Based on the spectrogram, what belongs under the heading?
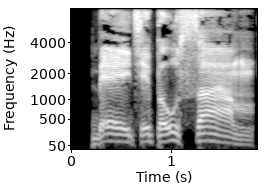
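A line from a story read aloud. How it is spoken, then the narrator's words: Shouted. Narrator (Russian): прокричал я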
